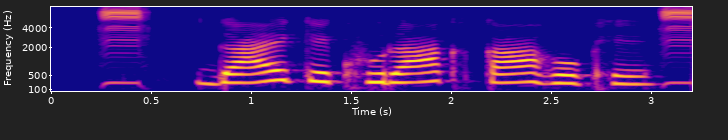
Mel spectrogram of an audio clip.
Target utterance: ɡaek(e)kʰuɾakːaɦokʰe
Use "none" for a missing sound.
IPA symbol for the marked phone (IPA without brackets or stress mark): e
